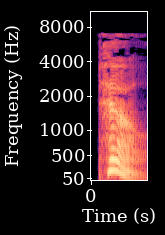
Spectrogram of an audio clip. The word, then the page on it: pel: British English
